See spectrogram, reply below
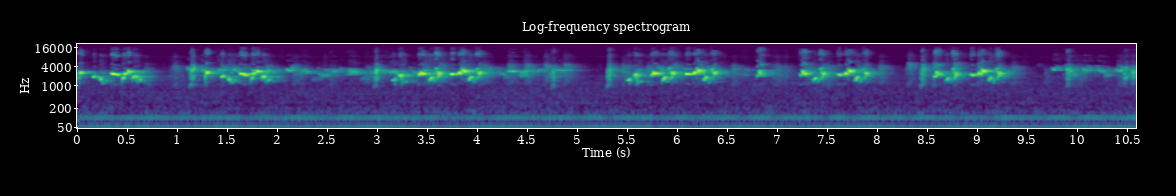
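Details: Bulbul pouring out unbroken song: lively, chattering, whistled phrases, each roughly a second long, following one another almost without pause against a faint steady hum.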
